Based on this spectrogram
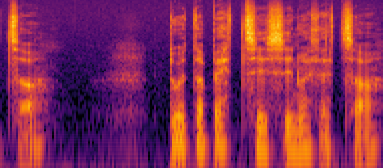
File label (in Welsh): "betys", Welsh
